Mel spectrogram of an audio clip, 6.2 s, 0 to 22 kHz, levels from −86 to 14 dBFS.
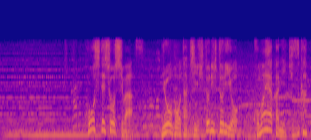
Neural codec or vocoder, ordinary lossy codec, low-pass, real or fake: codec, 16 kHz, 6 kbps, DAC; none; none; fake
